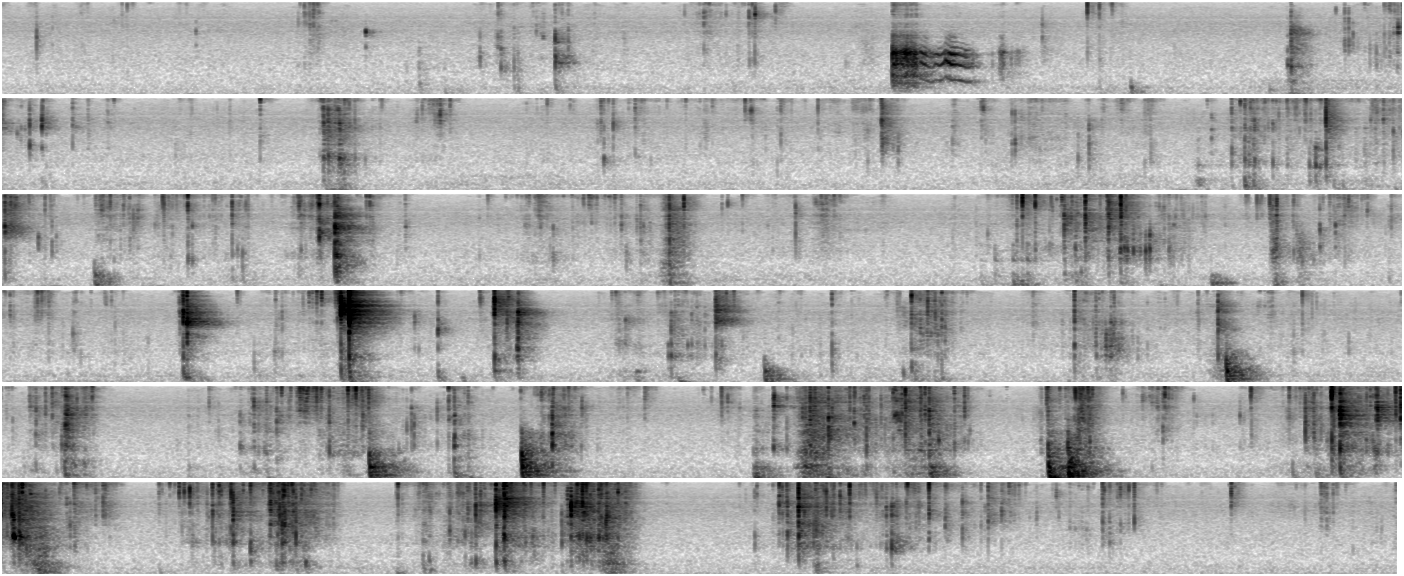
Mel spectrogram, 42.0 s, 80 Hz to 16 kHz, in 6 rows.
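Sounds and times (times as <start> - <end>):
slime squished by hand: 31.7 - 40.6.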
